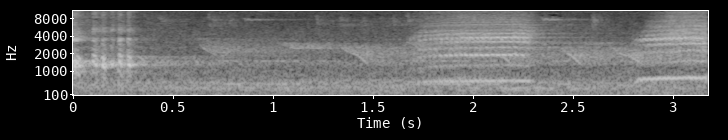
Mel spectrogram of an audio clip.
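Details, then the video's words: A lyrebird sings very clearly and loudly, a recording meant for training cage songbirds: a quick burst of clicking notes, then clear high whistles, sliding downward slurs and ringing, rich tones that change every half second. "suara burung lyrebird gacor"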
